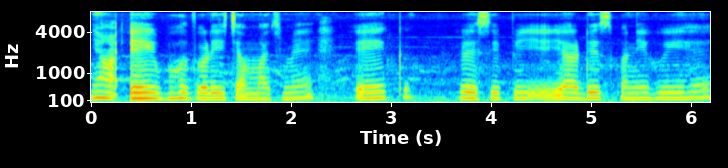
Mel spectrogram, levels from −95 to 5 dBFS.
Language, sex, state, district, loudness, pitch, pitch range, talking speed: Hindi, female, Bihar, Madhepura, -27 LUFS, 185 Hz, 180-190 Hz, 125 wpm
